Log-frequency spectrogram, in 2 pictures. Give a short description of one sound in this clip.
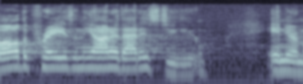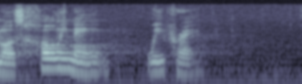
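A woman sings slowly through a microphone.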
